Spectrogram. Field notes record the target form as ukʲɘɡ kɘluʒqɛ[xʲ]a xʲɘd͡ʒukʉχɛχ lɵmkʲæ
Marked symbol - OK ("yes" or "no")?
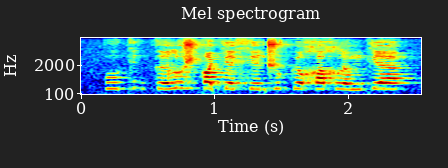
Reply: no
